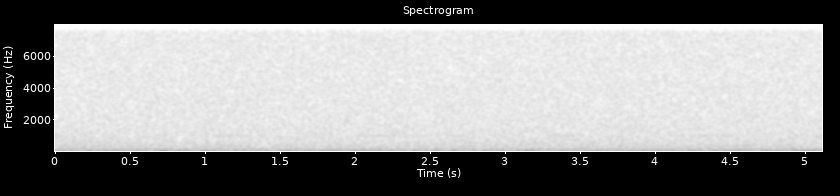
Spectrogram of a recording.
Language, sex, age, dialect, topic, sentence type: Telugu, male, 25-30, Central/Coastal, banking, question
